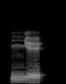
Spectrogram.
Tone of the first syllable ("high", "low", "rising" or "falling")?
high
